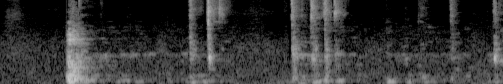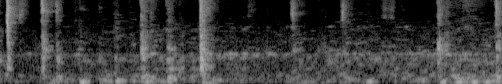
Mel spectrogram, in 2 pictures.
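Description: Keyboard keys click rapidly as someone types.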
